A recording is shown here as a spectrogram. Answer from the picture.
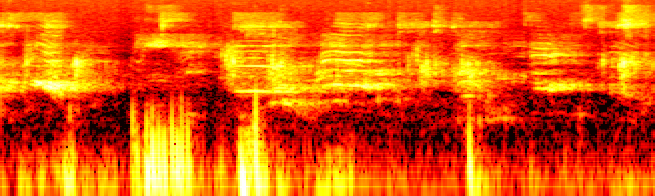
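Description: A basketball bouncing on a hardwood gym floor, a few separate dribbles with the clearest about a second in, half a second later and near the end. Short high-pitched sounds come over the bounces in the middle.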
